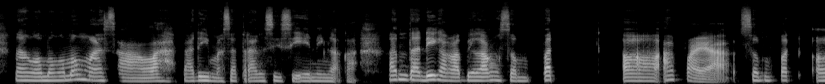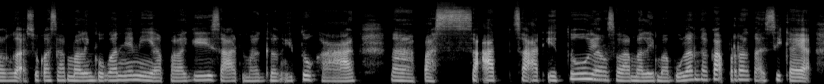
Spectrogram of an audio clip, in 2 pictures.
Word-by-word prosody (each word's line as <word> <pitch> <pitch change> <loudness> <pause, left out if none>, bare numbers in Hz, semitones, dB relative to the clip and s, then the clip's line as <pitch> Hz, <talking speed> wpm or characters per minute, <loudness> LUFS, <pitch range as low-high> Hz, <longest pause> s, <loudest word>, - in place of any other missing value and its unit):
Nah, 185 -1 +1
ngomong-ngomong 185 +5 0
masalah 160 -6 +1
tadi 170 +3 -1
masa 155 +1 -2
transisi 160 -1 -2
ini 160 -1 -5
enggak, 150 - -3
Kak. - - -18 0.3
Kan, 215 +2 +1
tadi 205 0 +5
Kakak 175 -3 +3
bilang 180 +1 +3
sempat, 175 +3 -1 0.7
eee, 165 -1 +2
apa 220 +2 -1
ya, - - +6 0.2
sempat, 185 +1 -4 0.2
eee, 175 0 0
enggak 175 - +2
suka 185 -1 -3
sama 185 -2 0
lingkungannya, 185 +3 -1
nih, 195 -4 0
apalagi 175 +6 -2
saat 200 -5 -1
magang 165 +2 -5
itu, 200 +5 -3
kan. 160 -5 +1 0.4
Nah, 170 -3 0
pas - - 0 0.3
saat-saat - - +3
itu 250 +7 0
yang 205 -2 0
selama 175 -3 -1
5 170 -1 -2
bulan 200 +5 +1
Kakak 210 -2 +3
pernah 215 +1 +1
enggak, - - -3
sih, 210 0 -3
kayak, 165 -3 +4
180 Hz, 155 wpm, -24 LUFS, 165-195 Hz, 0.7 s, ya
